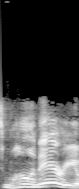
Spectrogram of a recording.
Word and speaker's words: Molinari: It's like, it's Molinari, of course, not Ari.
